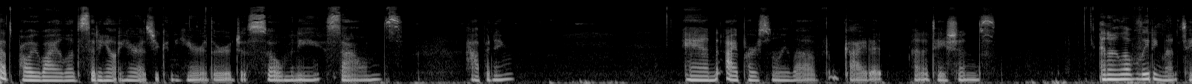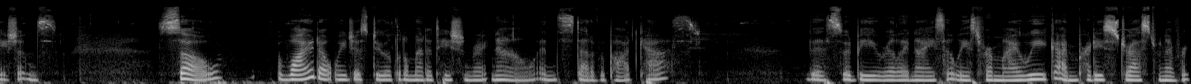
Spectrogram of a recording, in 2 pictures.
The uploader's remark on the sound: Join me on my deck for a little morning meditation. There are birds chirping, some wind, and noises.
